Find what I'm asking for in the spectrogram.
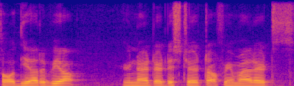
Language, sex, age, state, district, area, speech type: Urdu, male, 30-45, Telangana, Hyderabad, urban, spontaneous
